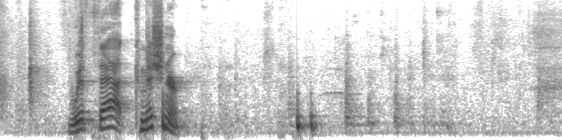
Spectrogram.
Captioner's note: applause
